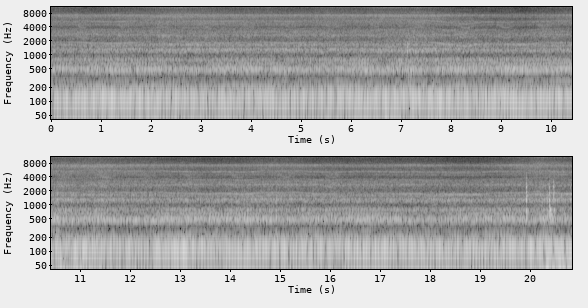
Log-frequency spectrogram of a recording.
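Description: Fishing boat's engine idling steadily with a deep hum, over a faint wavering whine. A couple of sharp clicks near the end.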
